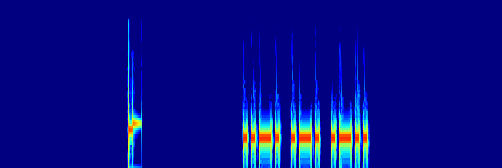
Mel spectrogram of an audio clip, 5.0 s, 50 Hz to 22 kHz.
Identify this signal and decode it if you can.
Morse code, heard as a keyed tone, about 30 wpm, 700 Hz. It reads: FRL
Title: USA Call Sign Postfixes - 3 Letters 30wpm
